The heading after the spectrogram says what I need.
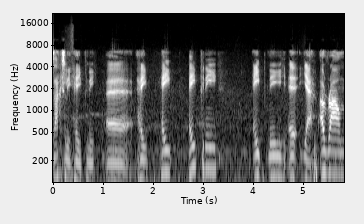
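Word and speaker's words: Halfpenny: Uh so if I do slip into saying half penny guys I am fully aware that that is not the pronunciation.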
